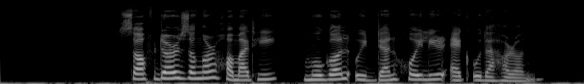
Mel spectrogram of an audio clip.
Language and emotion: Assamese, neutral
